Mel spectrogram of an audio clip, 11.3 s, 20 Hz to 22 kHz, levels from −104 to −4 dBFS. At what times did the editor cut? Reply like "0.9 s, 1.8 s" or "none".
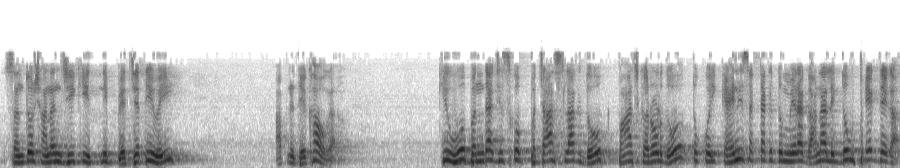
none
